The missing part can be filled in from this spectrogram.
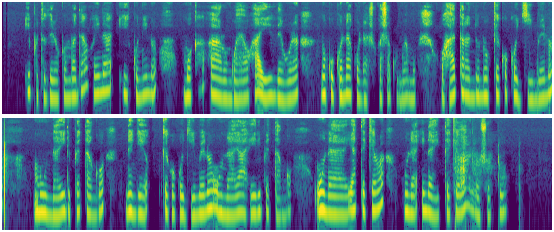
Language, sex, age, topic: Oshiwambo, female, 25-35, agriculture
